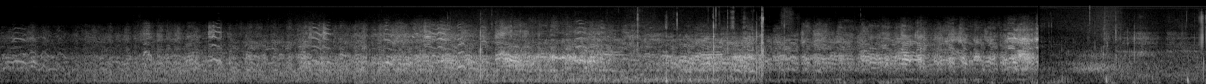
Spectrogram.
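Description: A large flock of geese flying overhead, many birds honking at once. The calling swells toward the middle and cuts off abruptly about ten seconds in.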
